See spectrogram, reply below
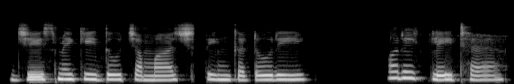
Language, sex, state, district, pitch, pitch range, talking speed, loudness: Hindi, female, Uttarakhand, Uttarkashi, 220 Hz, 210-230 Hz, 115 wpm, -16 LUFS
